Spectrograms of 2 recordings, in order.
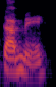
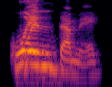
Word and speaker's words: Cuéntame: Cuéntame. Cuéntame. Cuéntame. Cuéntame. So okay. Like cuentos are stories and me is me.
